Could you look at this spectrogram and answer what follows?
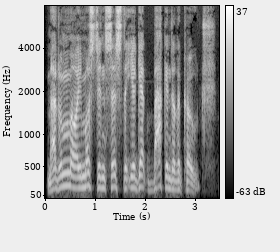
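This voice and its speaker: A man voicing a tall, stern butler who speaks in rasping, forbidding tones. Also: on the high side, a little slow, a bit bright, dry recording, clean studio sound, voice pushed up. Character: tall stern male butler guarding an earl's door.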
